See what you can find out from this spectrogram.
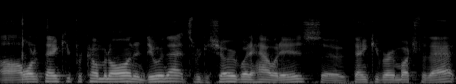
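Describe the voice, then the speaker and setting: A man's medium-pitched voice, dark and mellow in tone, with ordinary pitch variation at a fairly quick pace. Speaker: darts livestreamer. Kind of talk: casual livestream chat. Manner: soft-spoken.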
